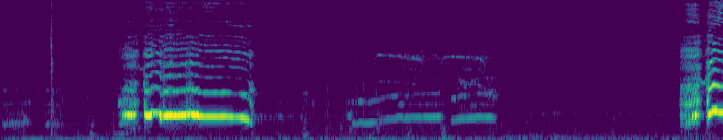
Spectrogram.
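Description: An Ameraucana rooster gives a loud, harsh, drawn-out crow, followed by a quieter, thinner wavering phrase, then starts another crow at the end.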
